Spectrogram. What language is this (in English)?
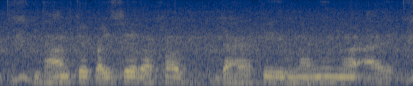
Bhojpuri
